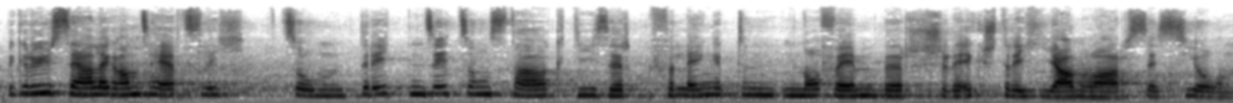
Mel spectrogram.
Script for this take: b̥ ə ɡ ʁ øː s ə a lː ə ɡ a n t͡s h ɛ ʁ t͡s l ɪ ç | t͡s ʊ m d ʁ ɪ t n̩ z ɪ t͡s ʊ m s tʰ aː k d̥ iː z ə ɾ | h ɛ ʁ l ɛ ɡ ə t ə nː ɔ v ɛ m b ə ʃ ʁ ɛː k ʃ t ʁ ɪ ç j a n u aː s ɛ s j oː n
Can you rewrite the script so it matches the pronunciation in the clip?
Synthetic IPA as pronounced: b̥ ə ɡ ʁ yː s ə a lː ə ɡ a n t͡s h ɛ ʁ t͡s l ɪ ç | t͡s ʊ m d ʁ ɪ t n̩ z ɪ t͡s ʊ ŋ s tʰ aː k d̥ iː z ə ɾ | f ɛ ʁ l ɛ ŋ ə t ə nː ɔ v ɛ m b ə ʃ ʁ ɛː k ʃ t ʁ ɪ ç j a n u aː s ɛ s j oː n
